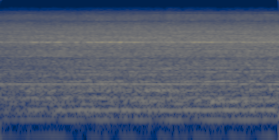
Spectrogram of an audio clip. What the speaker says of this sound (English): the compressor's going to start up any second, so you might not be able to hear me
